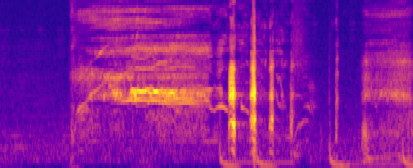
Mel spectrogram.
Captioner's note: laughing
